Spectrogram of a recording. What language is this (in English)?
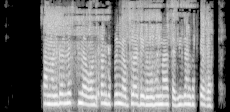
Pashto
